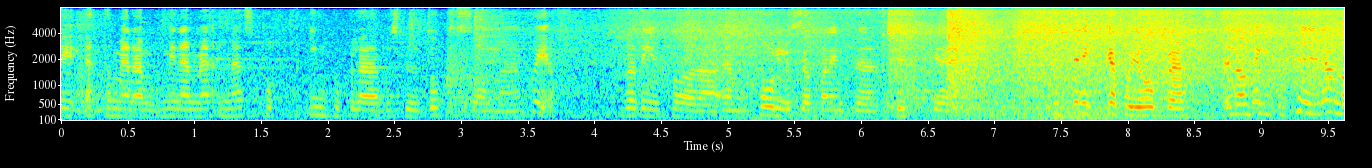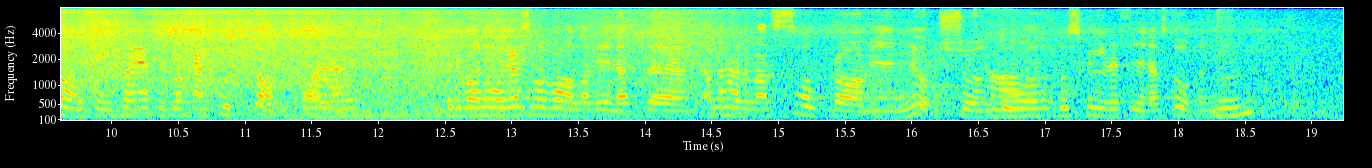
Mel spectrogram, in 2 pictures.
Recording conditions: background noise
